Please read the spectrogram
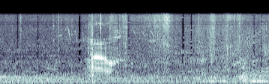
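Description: A voice talking briefly in the background about one and a half seconds in, over a low steady rumble.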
